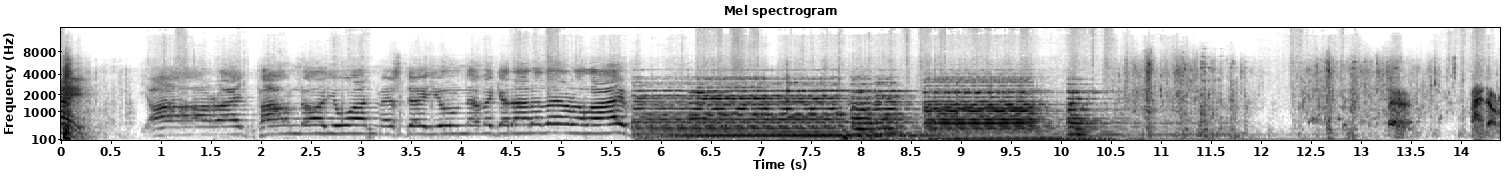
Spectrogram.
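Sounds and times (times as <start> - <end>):
speech: 1.8 - 7.3
sustained musical tones: 5.7 - 11.8
oars dipping and splashing through water: 7.8 - 14.3.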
